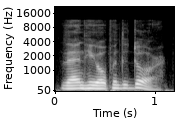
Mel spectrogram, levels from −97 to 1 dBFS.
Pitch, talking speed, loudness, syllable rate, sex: 130 Hz, 250 wpm, -14 LUFS, 6.7 syllables/s, male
